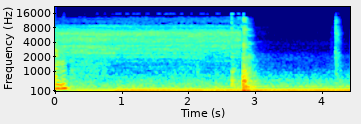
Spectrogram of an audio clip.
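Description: Air hissing out of the cabin's water pipes, which have not yet filled with water, over a steady low hum. The hiss cuts off suddenly with a knock about three seconds in, and the hum carries on.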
